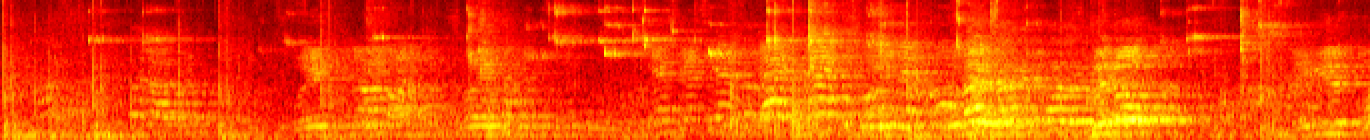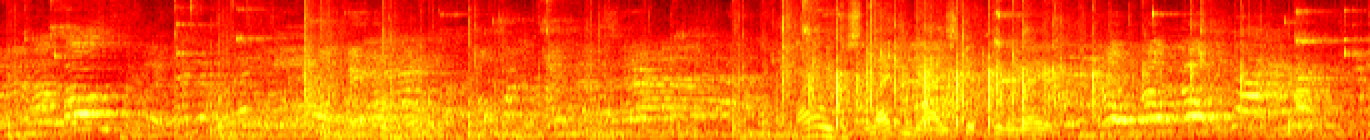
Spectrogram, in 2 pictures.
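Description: Spectators talk and call out in a large echoing gym.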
